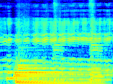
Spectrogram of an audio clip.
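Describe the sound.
A single wavering, nasal nanny goat bleat imitated by a human voice through the nose, lasting just over a second, fairly loud with no other sounds around it.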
